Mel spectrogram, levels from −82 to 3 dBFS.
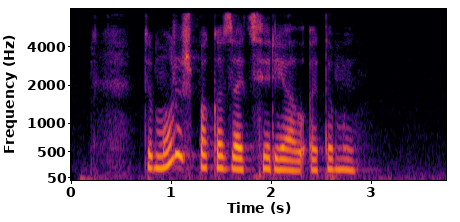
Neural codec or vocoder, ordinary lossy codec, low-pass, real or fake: vocoder, 22.05 kHz, 80 mel bands, Vocos; Opus, 64 kbps; 7.2 kHz; fake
